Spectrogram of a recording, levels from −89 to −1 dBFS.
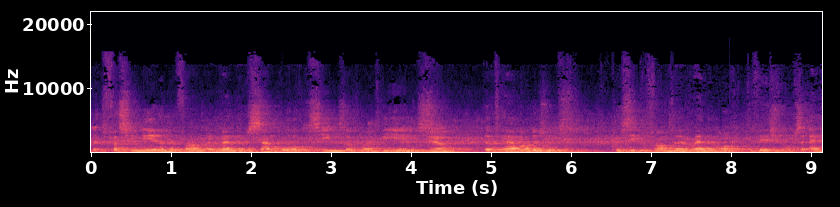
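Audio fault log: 7.99 s, dropped samples: a single sharp click sounds here. A fraction of a millisecond of the stream is likely missing. The waveform leaps from one value straight to a later one. That abrupt step is heard as a click, not as a gap.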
